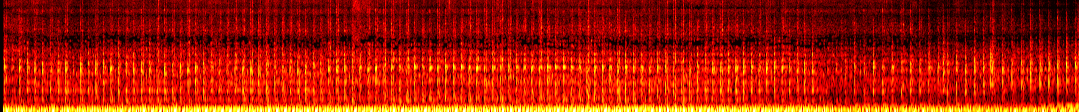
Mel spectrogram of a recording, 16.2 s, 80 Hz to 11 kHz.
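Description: Single-cylinder diesel engine of a Kubota ZT155 two-wheel walking tractor running steadily under load while pulling a disc plow through dry soil: a rapid, even chug of about six or seven beats a second, slightly quieter from about twelve seconds in.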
